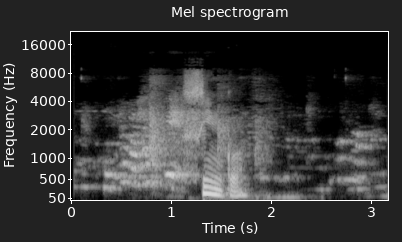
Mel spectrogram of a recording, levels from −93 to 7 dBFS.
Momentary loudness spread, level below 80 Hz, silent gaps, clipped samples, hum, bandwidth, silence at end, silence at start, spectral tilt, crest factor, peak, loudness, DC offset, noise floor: 20 LU; -46 dBFS; none; under 0.1%; none; 9.2 kHz; 0 s; 0.05 s; -5 dB/octave; 18 dB; -2 dBFS; -16 LUFS; under 0.1%; -40 dBFS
